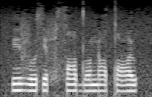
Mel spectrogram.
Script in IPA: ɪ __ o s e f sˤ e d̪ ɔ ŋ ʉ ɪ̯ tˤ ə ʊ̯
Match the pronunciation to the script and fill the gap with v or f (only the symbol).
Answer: v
